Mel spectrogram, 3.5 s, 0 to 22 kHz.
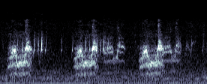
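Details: Common quail call from 2019, used to attract birds for morning hunting: three loud, rasping, multi-note phrases, each about half a second long, spaced about a second apart over a quiet background.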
